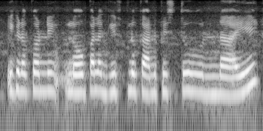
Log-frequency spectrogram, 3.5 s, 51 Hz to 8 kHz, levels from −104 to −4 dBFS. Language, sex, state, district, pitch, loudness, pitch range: Telugu, female, Telangana, Mahabubabad, 235 Hz, -15 LUFS, 225-240 Hz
